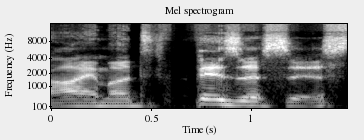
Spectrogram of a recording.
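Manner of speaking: put-on old English accent, slow and measured. Speaker quoting a physicist working on a video game: imitating an old English accent. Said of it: "he had like the old English accent too".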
